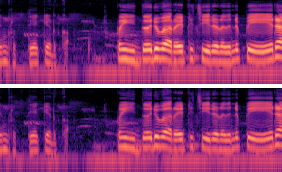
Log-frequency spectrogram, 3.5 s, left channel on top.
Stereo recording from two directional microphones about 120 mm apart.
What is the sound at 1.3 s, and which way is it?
Speech, 10° left (ahead or behind).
